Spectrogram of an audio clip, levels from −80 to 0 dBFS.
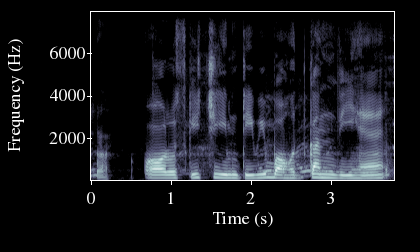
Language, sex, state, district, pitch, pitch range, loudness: Hindi, male, Madhya Pradesh, Bhopal, 145 Hz, 135-155 Hz, -18 LUFS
